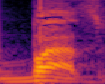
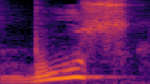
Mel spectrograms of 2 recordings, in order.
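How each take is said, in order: First: The vowel is an open 'a'-like sound. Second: The vowel is a rounded 'oo'-like sound. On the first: "вместо «бас»" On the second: "они говорят"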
